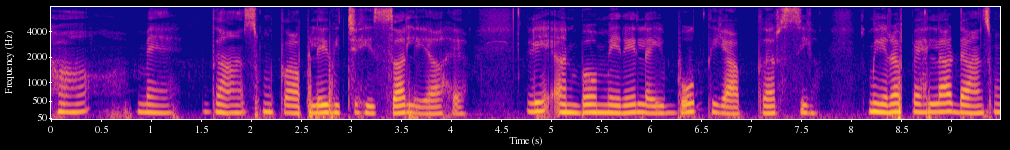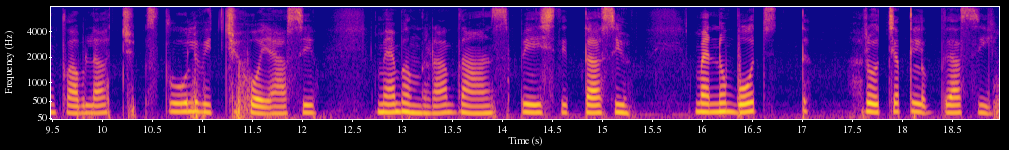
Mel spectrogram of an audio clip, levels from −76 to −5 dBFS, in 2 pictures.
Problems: none marked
